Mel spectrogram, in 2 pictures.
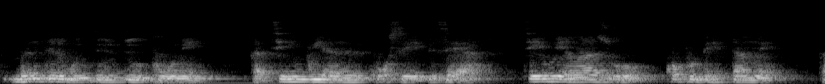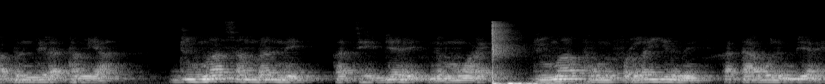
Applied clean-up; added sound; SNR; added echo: none; Clapping; -2 dB; reverberation time 0.9 s.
